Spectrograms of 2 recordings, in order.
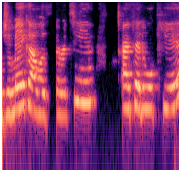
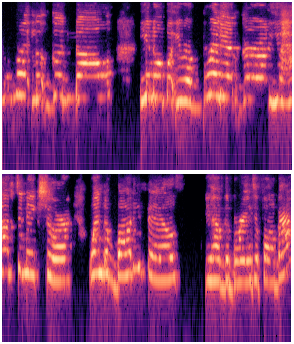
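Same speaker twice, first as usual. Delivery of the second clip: put-on Jamaican accent, pitched higher; 6 semitones higher than usual. Telling what her mom said to her, in her mom's jamaican accent. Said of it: "I always put on her Jamaican accent".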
